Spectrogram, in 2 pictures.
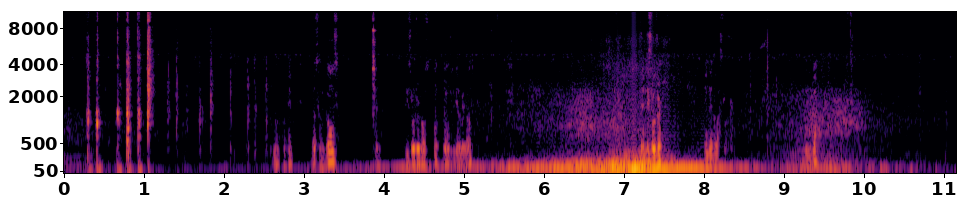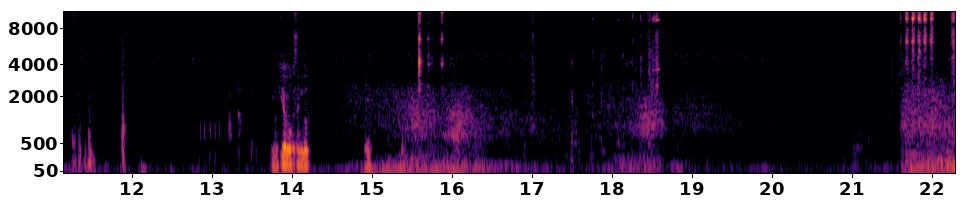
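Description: Metal engine parts clink and knock together as they are handled.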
